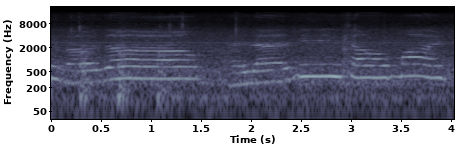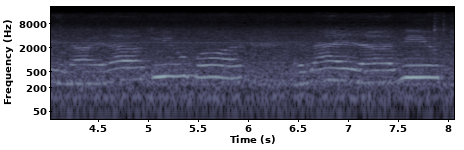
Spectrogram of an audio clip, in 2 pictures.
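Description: A young girl singing her own made-up song with no accompaniment, holding long notes and sliding up and down between them.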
